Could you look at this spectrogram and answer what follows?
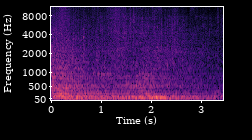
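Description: In the Hogwarts Legacy video game, the Incendio fire spell is cast with a loud, steady roaring whoosh of flame that fills the whole moment without a break and carries no talk.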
